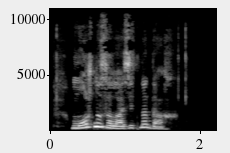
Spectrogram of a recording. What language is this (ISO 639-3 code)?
bel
